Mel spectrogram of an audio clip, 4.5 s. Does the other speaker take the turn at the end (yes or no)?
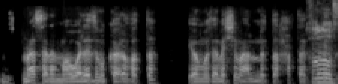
yes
